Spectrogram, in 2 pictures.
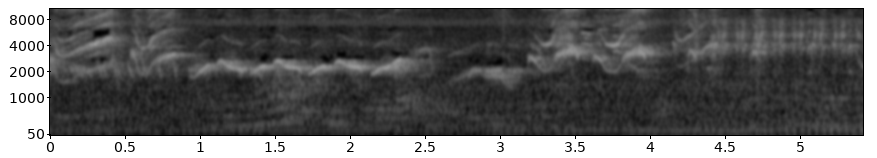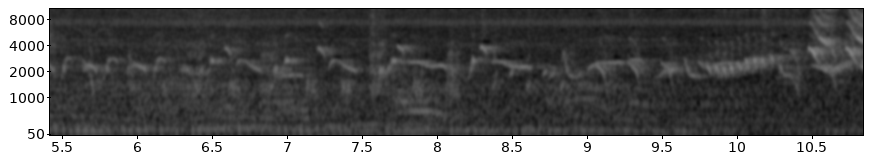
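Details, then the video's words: Tame Chinese hwamei with a strong song: rapid varied whistles and chattering trills at first, then quieter scattered phrases over a low background rumble and some rustling. "Họa mi thuần đẹp, hót tốt bộ to"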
